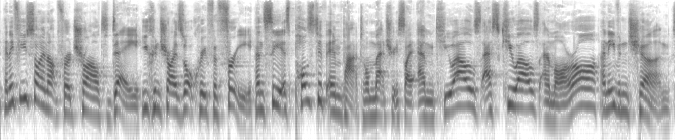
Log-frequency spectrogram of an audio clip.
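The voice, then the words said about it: English accent. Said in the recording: “you've heard quite enough of my terrible English accent”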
